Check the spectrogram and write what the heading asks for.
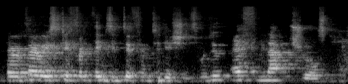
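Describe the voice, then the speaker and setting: Male choir director, light high voice, brisk and wry, heard from far off in an echoey hall. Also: a little hiss or hum. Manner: brisk, wry and encouraging, sings phrases to demonstrate. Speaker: choir conductor. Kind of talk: choir rehearsal instruction. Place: large echoey rehearsal hall. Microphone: distant room microphone.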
